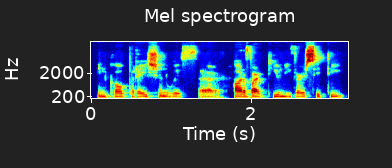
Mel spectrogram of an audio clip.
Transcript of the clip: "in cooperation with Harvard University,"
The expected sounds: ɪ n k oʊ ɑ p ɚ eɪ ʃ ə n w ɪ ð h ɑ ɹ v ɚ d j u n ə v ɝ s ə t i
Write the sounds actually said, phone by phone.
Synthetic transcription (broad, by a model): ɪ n k oʊ ɑ p ɚ eɪ ʃ ə n w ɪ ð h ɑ ɹ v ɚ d j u n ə v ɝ s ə t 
